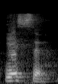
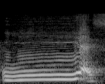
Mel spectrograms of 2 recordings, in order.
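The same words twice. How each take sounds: First: It starts plainly, with no drawn-out glide. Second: It starts with a drawn-out y glide. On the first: The speaker calls it wrong. "그냥 우리가 yes 이게 아니라" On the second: The speaker calls it right. "yes 이러잖아요. 이 이렇게 끌고 오잖아요"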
